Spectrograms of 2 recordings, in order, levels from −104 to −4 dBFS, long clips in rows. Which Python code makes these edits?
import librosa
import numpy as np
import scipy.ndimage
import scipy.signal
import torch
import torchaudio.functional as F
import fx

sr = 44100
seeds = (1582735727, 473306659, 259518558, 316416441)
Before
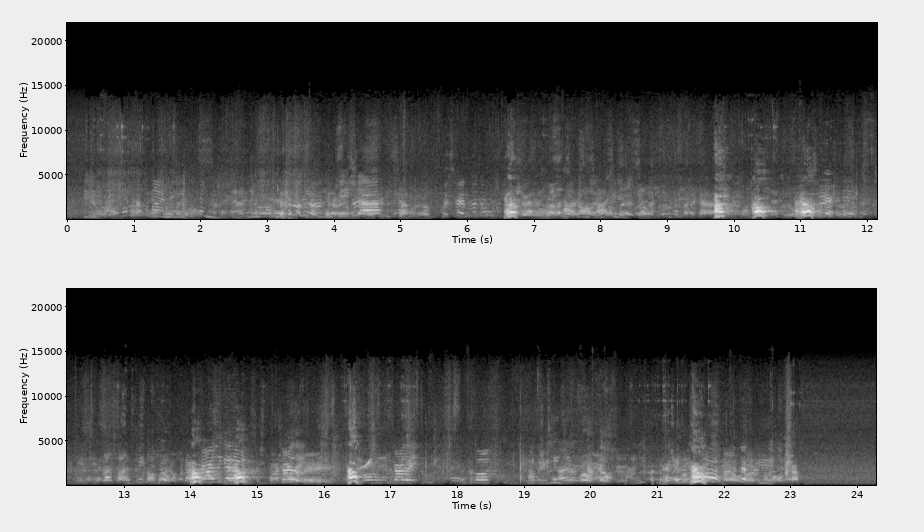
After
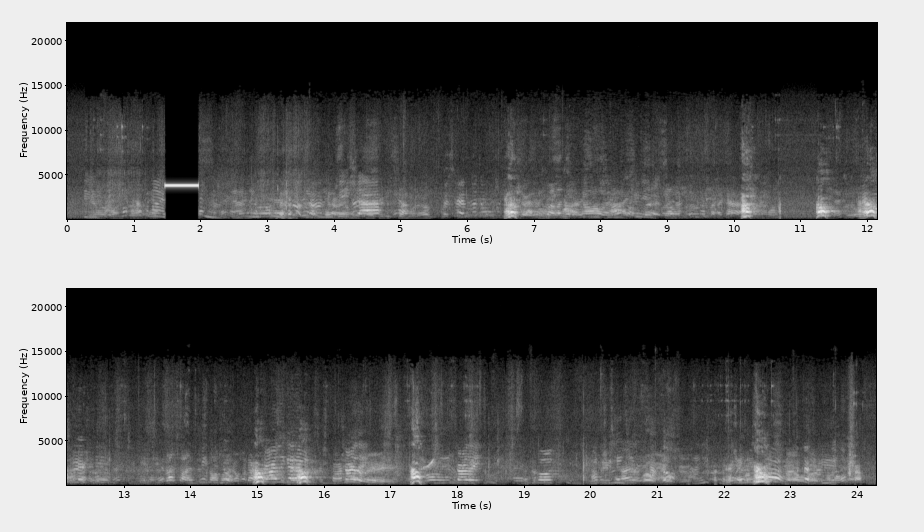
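

y = fx.edit(x, sr, fx.bleep(start_s=1.46, length_s=0.51, hz=3810.0, db=-11.5),
    fx.stretch_span(start_s=7.53, length_s=0.81, factor=1.5),
    fx.insert_room_tone(at_s=10.29, length_s=0.54), tone=tone)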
